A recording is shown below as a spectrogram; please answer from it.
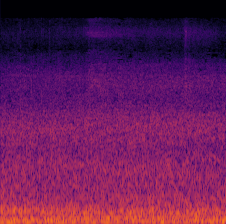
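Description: Steady rumbling noise of a mountain bike rolling over paving, with wind buffeting the microphone.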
